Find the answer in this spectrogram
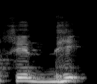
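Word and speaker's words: सिद्धि: So we have to pronounce the alpa prana dha off Mahapranada full. So Siddhi. Siddhi bhavatu me sada. We say Siddhi.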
